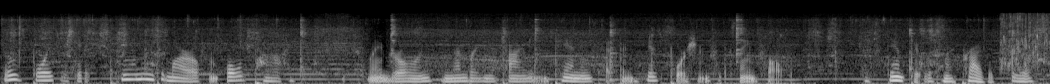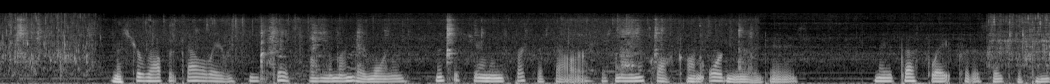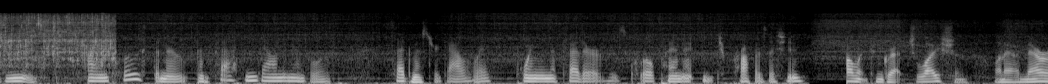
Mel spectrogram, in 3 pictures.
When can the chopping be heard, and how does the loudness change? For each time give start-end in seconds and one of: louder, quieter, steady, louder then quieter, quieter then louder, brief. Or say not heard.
not heard.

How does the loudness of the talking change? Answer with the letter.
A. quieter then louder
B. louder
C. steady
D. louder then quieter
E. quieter
C.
